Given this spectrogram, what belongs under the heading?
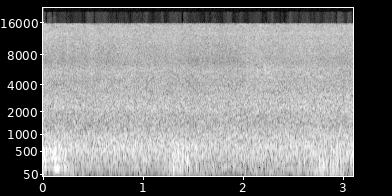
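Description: Water pours steadily into a fishing bait dough mix, a continuous close hiss and splash with no pauses.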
